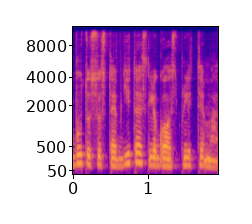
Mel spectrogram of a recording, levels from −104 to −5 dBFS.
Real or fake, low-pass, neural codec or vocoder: real; 10.8 kHz; none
